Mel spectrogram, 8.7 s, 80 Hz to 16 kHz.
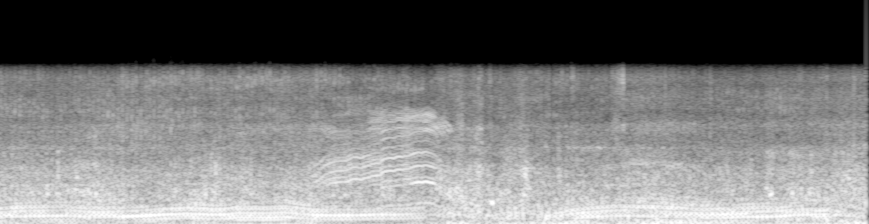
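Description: ARGO Avenger 8x8 amphibious ATV's engine running steadily under load as it drives over rough ground. About three seconds in, a drawn-out pitched cry rises and then falls over it for a second or so.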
